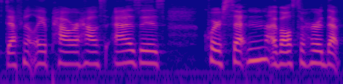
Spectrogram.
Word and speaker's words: quercetin: lipoic acid is definitely a powerhouse as is quercetin i've also heard that pronounced quercetin tomato tomato i guess now this particular supplement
